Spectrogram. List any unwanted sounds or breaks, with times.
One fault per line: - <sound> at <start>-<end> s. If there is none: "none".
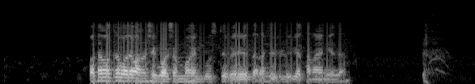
- cough at 4.2-4.5 s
